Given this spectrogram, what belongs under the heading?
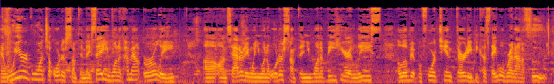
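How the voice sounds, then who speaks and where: A man at a fairly quick pace, ordinary pitch variation, dry sound with no echo and noticeable background noise. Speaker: food vlogger. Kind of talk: casual vlog chat. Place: street. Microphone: phone near.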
